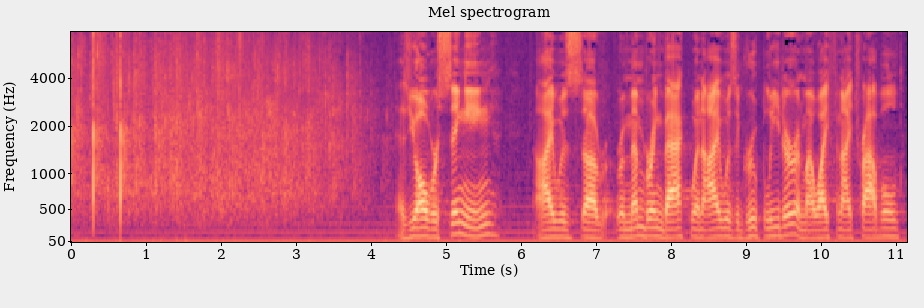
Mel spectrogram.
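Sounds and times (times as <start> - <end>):
church congregation clapping for the music group: 0.0 - 4.4
speech: 4.4 - 11.1.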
